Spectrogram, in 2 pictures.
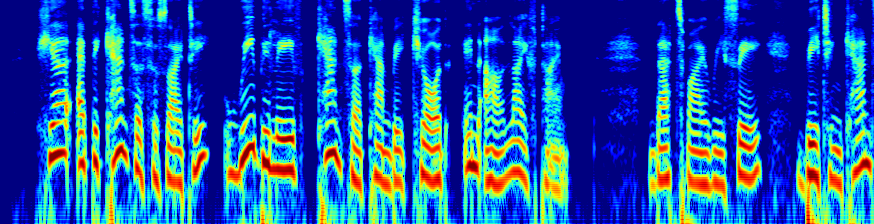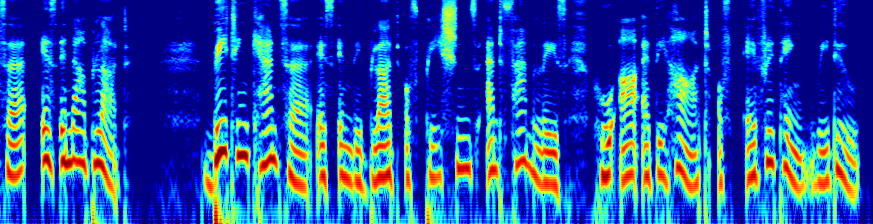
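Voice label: English Documentary, neutral English voice over; Young Adult female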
